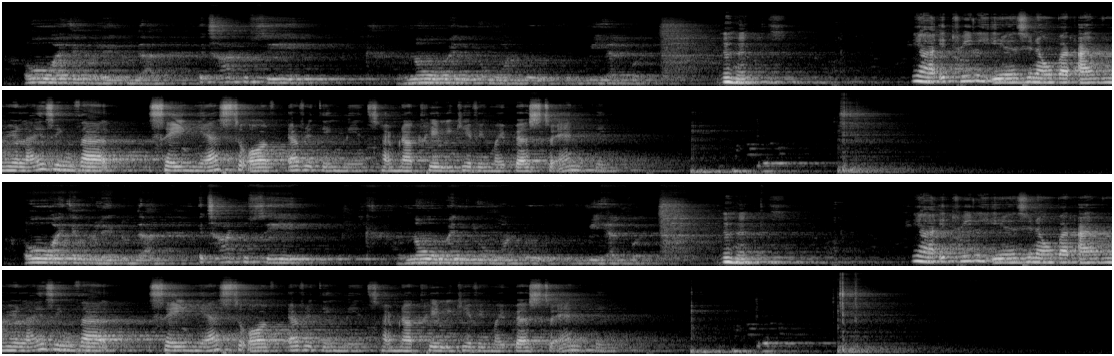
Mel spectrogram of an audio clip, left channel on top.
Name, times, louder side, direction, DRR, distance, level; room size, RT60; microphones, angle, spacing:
voice 1, 0.2-3.0 3.6-7.0 8.1-8.2 19.4-19.6, right 2 dB, 65° right, 1 dB, 1.7 m, -27 dB
voice 2, 7.2-7.8 9.1-12.2 12.6-17.3 18.4-18.6, left 2 dB, 15° left, 7 dB, 0.5 m, -22 dB
14.0 x 8.6 x 7.0 m, 2.6 s
head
